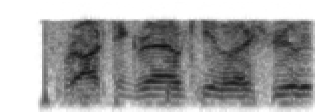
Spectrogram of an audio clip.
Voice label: 122 725MHz, scanner radio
